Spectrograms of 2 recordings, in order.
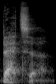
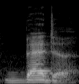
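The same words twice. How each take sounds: First: "better" with a crisp true T, no flap; clear T. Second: "Better" with a D sound for the T; quick tongue tap in "Better", like "bedder"; flapped T. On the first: Teacher contrasts with the flap, "better" with clear T. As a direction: sound the T in "better" as a real T. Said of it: "instead of". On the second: Teacher contrasts accents, "Better" with flapped T. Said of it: "replaced with a D sound". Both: Shown as a demonstration.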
